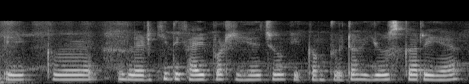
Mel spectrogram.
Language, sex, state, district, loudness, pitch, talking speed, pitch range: Hindi, female, Jharkhand, Garhwa, -19 LUFS, 220 Hz, 165 wpm, 220-230 Hz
